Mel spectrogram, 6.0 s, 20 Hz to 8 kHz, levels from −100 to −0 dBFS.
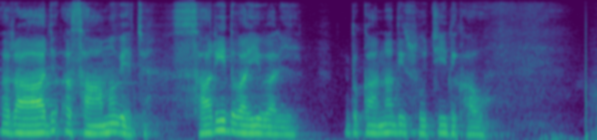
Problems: background sounds at intervals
